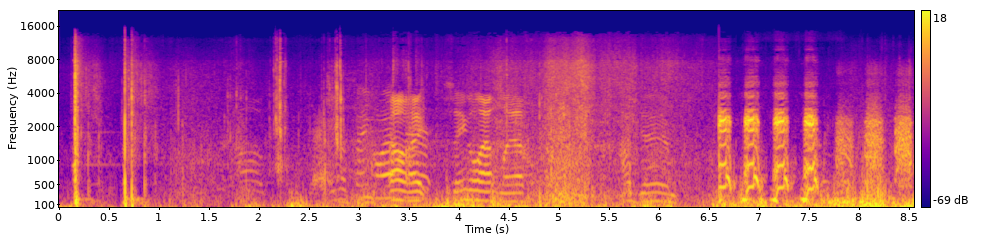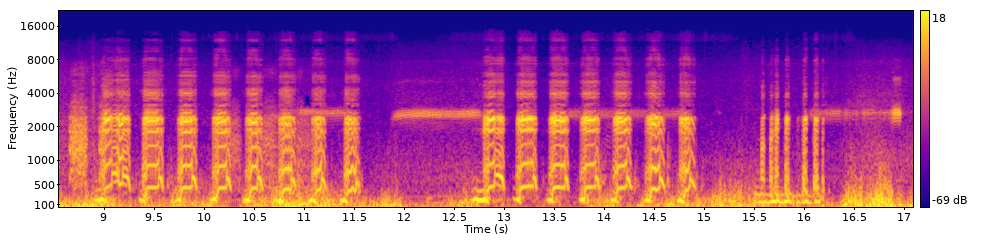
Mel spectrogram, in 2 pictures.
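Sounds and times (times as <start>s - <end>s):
low wind noise: 0.0s - 17.0s
duck call quacks: 6.6s - 11.6s, 12.7s - 15.0s, 15.6s - 16.4s
high whistle-like tone: 11.0s - 14.0s, 16.1s - 17.0s.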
